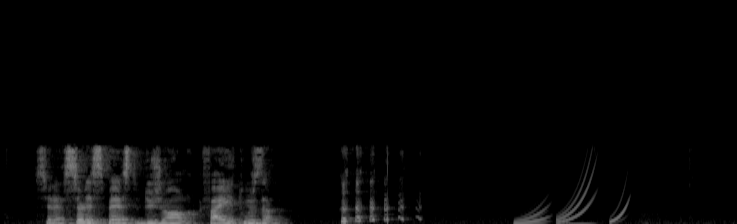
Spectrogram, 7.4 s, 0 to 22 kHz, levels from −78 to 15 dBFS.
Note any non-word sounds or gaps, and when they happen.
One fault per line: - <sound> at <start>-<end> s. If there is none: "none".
- laugh at 3.4-4.2 s
- chirp at 5.1-6.3 s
